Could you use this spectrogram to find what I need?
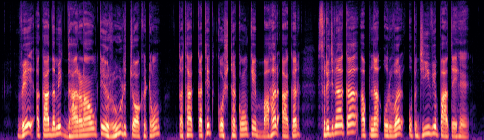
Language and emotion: Hindi, neutral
